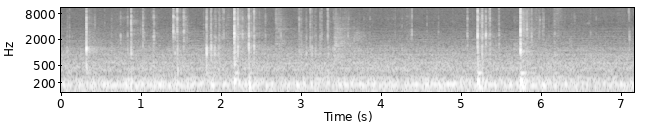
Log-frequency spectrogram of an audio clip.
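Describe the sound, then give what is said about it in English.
Irregular bursts of keyboard typing as a password is entered into an app, quick clicky keystrokes with short pauses between them, over a low steady hum and no voices. “So now if we start typing in a password, oh, it does what we're looking for.”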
